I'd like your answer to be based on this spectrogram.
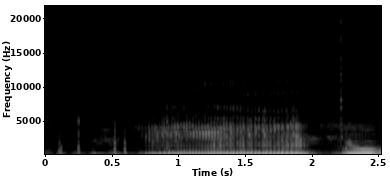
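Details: Rescue British bulldog with extreme snoring: a long, loud, rumbling snort on breathing, typical noisy snoring of a flat-faced dog.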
